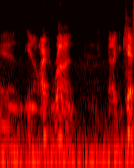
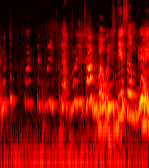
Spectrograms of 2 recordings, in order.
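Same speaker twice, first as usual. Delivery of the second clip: baffled protest; 5 dB louder, faster than usual. Retold or imitated. Players' baffled protest, acted.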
